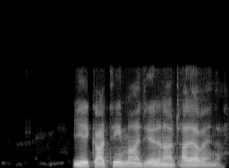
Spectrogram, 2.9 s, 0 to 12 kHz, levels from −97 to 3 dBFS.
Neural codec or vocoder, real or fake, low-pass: codec, 16 kHz, 2 kbps, X-Codec, HuBERT features, trained on LibriSpeech; fake; 7.2 kHz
